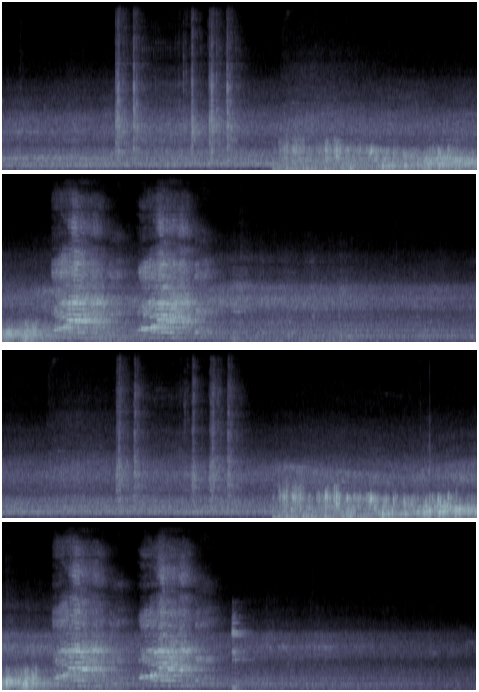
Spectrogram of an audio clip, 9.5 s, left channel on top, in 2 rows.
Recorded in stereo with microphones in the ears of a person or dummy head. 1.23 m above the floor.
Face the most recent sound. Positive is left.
turn(degrees=-70)  # may be behind; listen again after turning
